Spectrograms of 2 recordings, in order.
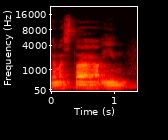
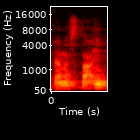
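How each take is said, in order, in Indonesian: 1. Vokal 'ta' dibaca sedikit memanjang. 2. Vokal 'ta' dibaca pendek. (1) "jangan kanastain" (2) "taknya pendek"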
